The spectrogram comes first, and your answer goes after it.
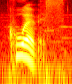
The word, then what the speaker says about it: jueves: Thursday, jueves. Now in Spanish the pronunciation for J is K, so it's a little rough pronunciation, not J, not a J pronunciation. So jueves.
